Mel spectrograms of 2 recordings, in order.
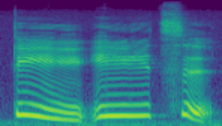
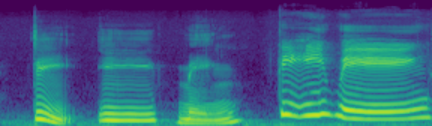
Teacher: So as an ordinal number, here the 一 stays in the first tone.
